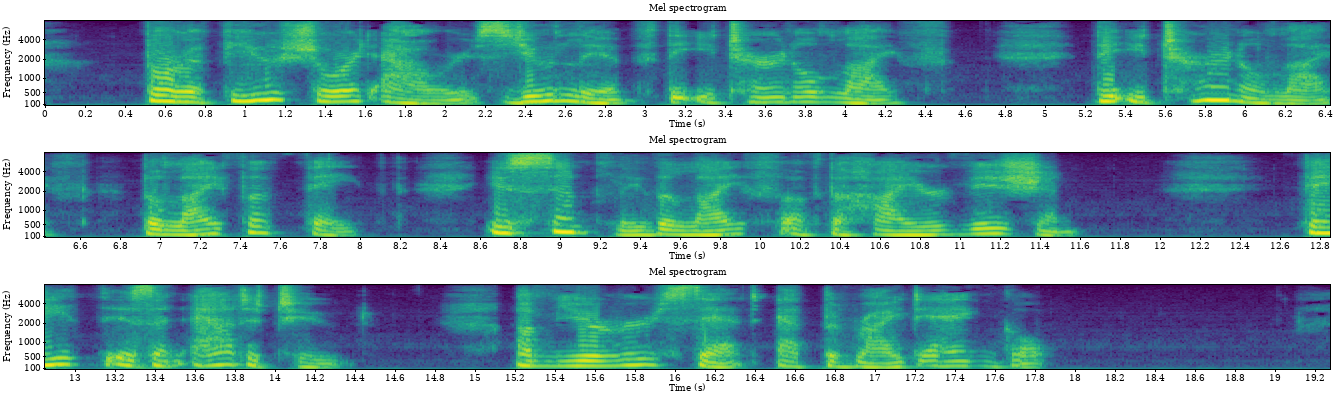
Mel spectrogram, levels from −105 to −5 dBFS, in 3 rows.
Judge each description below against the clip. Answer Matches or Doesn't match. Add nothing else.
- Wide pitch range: Matches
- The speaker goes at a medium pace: Doesn't match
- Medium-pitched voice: Matches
